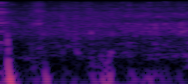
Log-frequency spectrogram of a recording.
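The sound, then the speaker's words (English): A babbling brook in central Japan burbles and gurgles steadily, water flowing over stones with small splashy bursts, no voices present. “Sometimes, though, you just gotta shut up and listen to the babbling brook.”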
